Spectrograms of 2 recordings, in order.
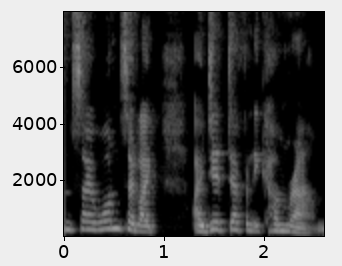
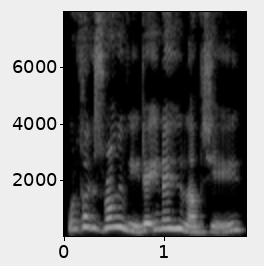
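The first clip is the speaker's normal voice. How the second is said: higher, livelier acted challenge; pleading love interest; 3 semitones higher, 3 dB louder than usual. Love interest to the singer who feels unloved, exasperated plea. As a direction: act out a partner's exasperated plea. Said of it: "love interest being like".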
